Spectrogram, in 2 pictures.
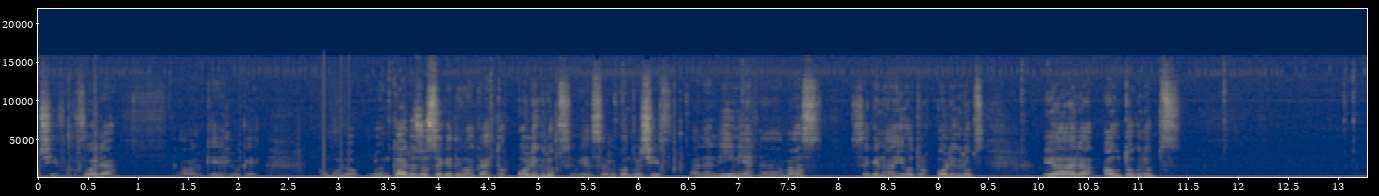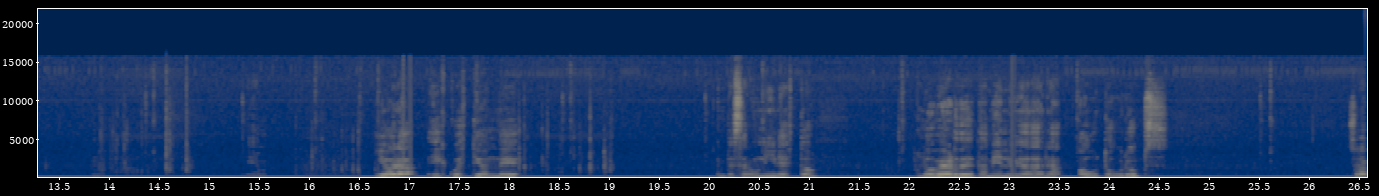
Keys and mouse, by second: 5.6 ctrl+shift+click, 13.8 ctrl+shift+click, 14.2 ctrl+shift+click, 16.4 alt+click, 18.4 ctrl+shift+click.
